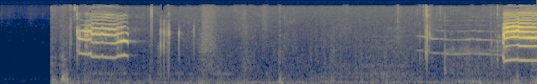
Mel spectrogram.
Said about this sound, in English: Here we have some foster kittens that are currently being cared for at SPCA Tampa Bay.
